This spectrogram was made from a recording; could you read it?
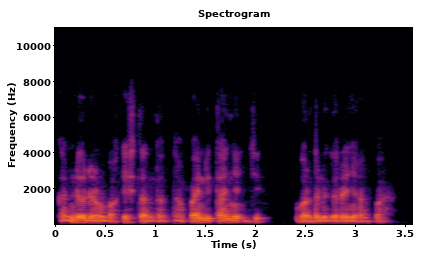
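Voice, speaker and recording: A man teaching basic Arabic in a classroom lesson, reading out phrases slowly and translating each one. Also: on the low side, little pitch movement, creaky, slightly rough. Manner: slow, explains phrases by reading and translating them. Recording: dull lo-fi recording.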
